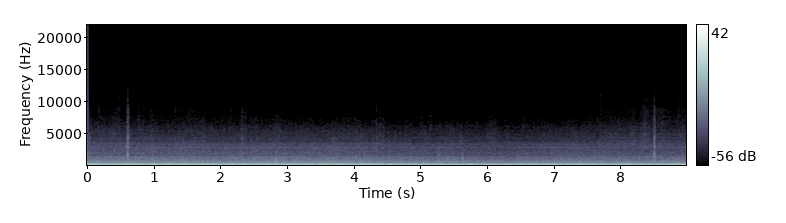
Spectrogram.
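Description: Dodge Viper SRT10's 8.4-litre V10 running at low speed, heard from inside the cabin as a steady low drone. Near the end its note shifts slightly higher.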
